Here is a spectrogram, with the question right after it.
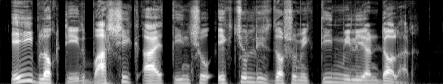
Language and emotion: Bengali, neutral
